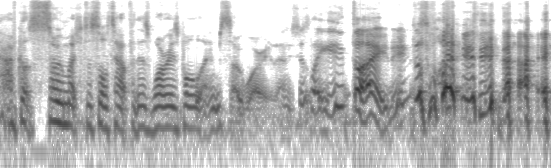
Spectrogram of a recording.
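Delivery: very high, loud, swooping, tearful bawling sobs. A widow character in a roleplay scene, bawling. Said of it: "she starts like bawling again".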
